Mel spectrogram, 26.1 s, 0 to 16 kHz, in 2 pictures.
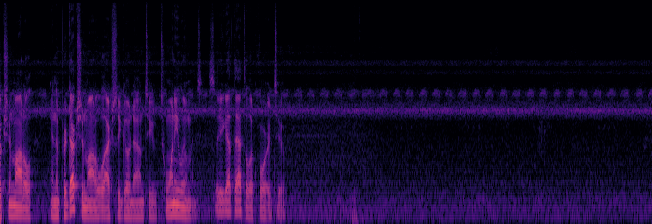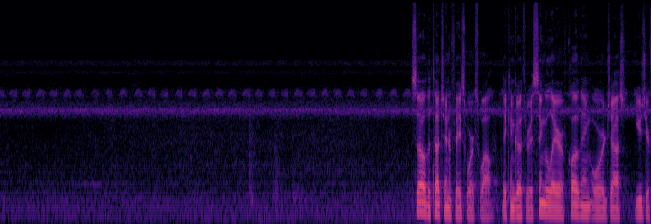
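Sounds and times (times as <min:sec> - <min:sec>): crickets chirping: 0:00.0 - 0:26.0.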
